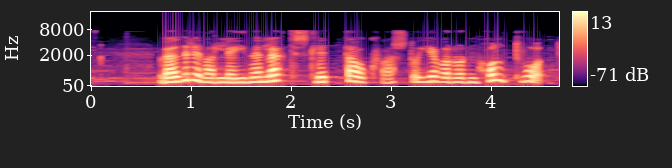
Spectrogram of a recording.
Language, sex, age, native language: Icelandic, female, 30-39, Icelandic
